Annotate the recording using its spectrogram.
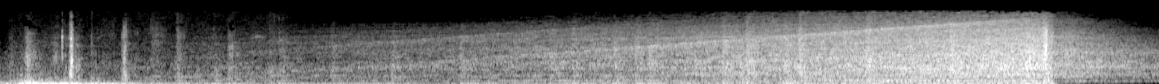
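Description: A few sharp hits in the first two seconds, then a rising whoosh sound effect that sweeps steadily up in pitch and grows louder for about six seconds before cutting off suddenly near the end.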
